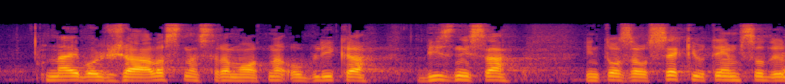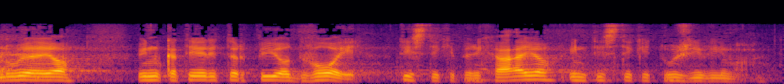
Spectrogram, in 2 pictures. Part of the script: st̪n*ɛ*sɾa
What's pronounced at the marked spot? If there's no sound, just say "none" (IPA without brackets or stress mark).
a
